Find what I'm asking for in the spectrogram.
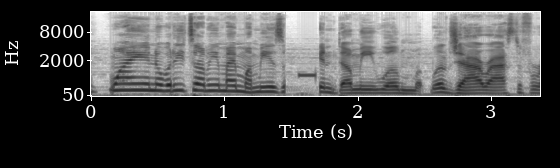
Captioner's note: beep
